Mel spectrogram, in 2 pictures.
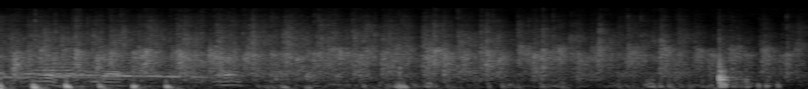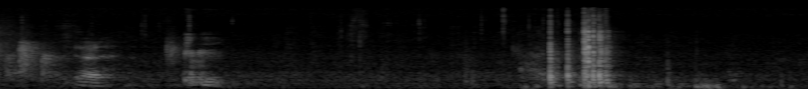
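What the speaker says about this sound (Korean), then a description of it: "이제 우리 있는 자리에서 우리 박사님 나오실 때에 큰 박수로 우리 맞이하겠습니다" An audience at a North Korea salvation prayer assembly claps loudly to welcome a speaker, the applause fading out after about six seconds into a quiet room with scattered taps and knocks.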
